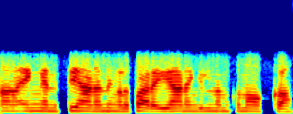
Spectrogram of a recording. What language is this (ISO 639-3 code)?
mal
